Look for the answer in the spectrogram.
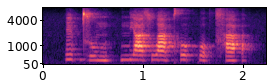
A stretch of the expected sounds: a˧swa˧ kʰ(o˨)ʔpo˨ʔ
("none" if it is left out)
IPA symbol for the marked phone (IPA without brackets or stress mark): o˦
